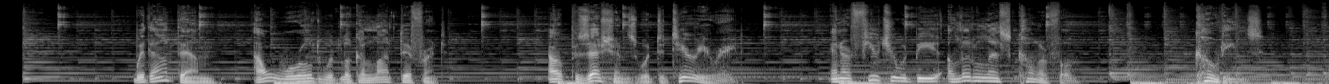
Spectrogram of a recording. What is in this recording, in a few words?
narration non broadcast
